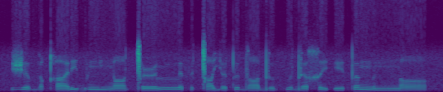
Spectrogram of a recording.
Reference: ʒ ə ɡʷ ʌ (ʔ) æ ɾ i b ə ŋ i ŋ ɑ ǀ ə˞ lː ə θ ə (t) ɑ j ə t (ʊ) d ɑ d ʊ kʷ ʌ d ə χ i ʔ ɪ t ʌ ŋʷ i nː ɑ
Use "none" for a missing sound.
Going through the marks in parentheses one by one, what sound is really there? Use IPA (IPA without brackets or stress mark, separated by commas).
qʰ, ǀ, ʊ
